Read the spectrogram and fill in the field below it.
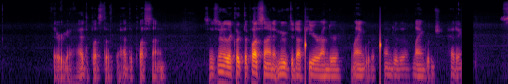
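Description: A young man speaks calmly and close into a microphone.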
